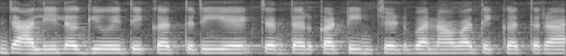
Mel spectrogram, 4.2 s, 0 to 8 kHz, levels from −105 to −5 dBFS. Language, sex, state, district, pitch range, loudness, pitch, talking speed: Hindi, female, Chhattisgarh, Bilaspur, 185-195 Hz, -17 LUFS, 190 Hz, 225 wpm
